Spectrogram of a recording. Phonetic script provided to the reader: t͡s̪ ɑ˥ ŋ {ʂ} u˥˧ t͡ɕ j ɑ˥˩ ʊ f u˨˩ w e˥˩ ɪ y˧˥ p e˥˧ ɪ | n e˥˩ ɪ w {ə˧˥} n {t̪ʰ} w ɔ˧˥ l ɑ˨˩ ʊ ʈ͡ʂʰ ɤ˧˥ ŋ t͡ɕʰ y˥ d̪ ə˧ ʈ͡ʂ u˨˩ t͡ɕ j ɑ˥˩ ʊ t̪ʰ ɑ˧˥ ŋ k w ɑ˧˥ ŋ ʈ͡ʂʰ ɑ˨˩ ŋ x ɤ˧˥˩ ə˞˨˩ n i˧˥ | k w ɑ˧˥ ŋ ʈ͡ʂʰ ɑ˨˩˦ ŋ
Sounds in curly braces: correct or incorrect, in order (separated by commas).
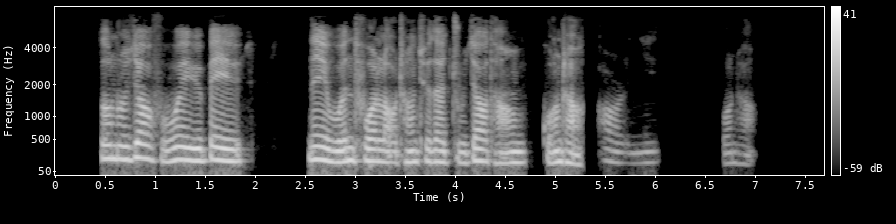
incorrect, correct, correct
